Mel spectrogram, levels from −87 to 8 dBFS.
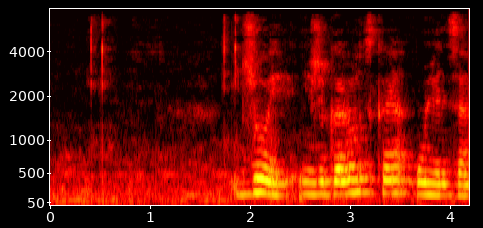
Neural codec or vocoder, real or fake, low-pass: codec, 16 kHz, 4 kbps, FreqCodec, larger model; fake; 7.2 kHz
